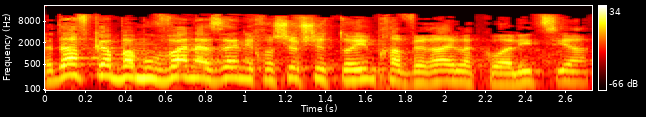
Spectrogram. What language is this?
Hebrew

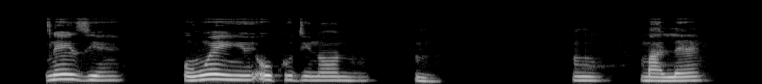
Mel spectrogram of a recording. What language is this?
Igbo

